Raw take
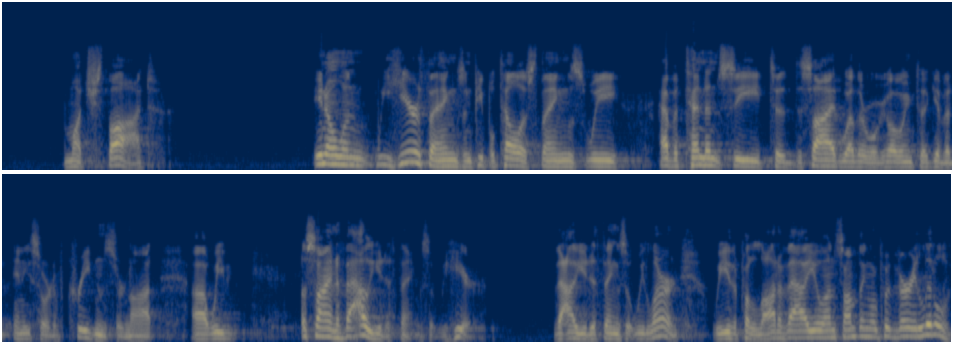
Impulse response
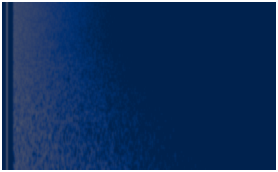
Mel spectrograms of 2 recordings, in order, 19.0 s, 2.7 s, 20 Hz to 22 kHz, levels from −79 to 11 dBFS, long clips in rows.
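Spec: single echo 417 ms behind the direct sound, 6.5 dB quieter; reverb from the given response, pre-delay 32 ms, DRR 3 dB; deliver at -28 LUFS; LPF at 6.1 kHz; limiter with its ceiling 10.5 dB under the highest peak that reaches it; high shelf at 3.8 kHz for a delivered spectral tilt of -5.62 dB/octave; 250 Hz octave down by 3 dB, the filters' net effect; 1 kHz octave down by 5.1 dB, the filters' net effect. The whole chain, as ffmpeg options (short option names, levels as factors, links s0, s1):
-filter_complex "[0:a]lowpass=6100,equalizer=f=250:t=o:g=-3.5,equalizer=f=1000:t=o:g=-7,highshelf=f=3800:g=-5.5,alimiter=limit=0.0891:level=0:latency=1,aecho=1:1:417:0.473,asplit=2[s0][s1];[1:a]atrim=start_sample=2205,adelay=32[s2];[s1][s2]afir=irnorm=-1:irlink=0,volume=0.501[s3];[s0][s3]amix=inputs=2:normalize=0,volume=1.33"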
